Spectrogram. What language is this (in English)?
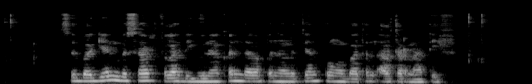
Indonesian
